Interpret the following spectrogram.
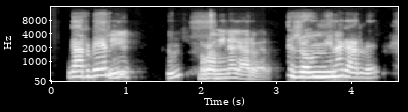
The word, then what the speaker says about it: Garber: Romina Garber is, así se pronuncia? Garber?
